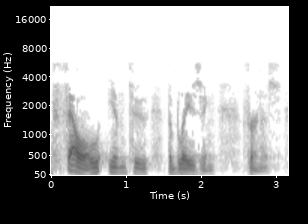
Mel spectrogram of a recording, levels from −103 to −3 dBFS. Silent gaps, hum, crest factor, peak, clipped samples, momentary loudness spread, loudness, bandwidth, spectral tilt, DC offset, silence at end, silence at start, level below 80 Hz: none; none; 22 dB; -28 dBFS; under 0.1%; 17 LU; -49 LUFS; 5.6 kHz; -6.5 dB/octave; under 0.1%; 0.2 s; 0 s; -90 dBFS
